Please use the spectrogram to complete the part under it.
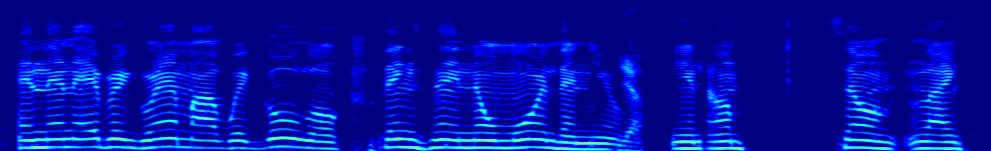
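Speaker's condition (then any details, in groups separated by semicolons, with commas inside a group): ALS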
